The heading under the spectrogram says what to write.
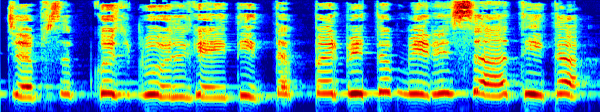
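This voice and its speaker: A woman's voice: very high-pitched, fairly even intonation, normal speed, a little mellow. A woman voicing a remorseful mother in a cartoon, speaking through tears. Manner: tearful, remorseful. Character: remorseful older mother, tearful. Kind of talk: cartoon voice acting.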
